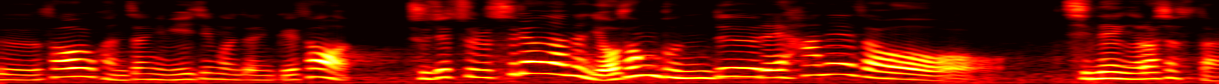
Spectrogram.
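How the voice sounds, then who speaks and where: Her pitch is high, and it swings very widely. A woman keeps a moderate pace. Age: 40s. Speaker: jiu-jitsu gym owner and instructor. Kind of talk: interview.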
